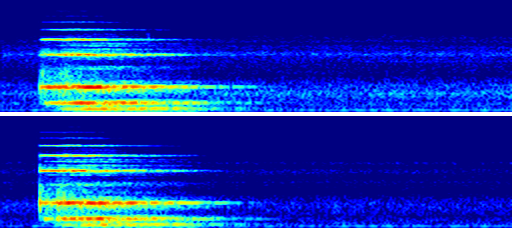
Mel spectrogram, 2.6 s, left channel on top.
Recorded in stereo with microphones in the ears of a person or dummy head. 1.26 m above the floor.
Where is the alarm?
70° right (ahead or behind), 0.7 m.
